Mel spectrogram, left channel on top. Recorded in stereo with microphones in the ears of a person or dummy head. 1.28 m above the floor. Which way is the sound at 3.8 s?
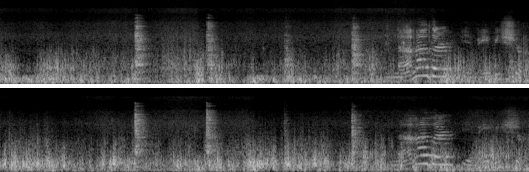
65° left (ahead or behind).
